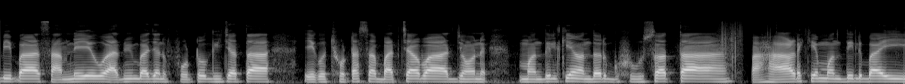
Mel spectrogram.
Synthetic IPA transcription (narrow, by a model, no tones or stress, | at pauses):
bʱibaːt̪saːmneːkoaːd̪mibaːd͡ʒənpʰoːʈoɡʱit͡ʃat̪a | eːkot͡ʃʰoːʈasabət̪ːʃabaːt̪̚d͡ʒɔːn | mə̃nd̪ɪlkeə̃nd̪əɾɡʱuːsət̪apəɦaːɽkemə̃nd̪ɪlbaːi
